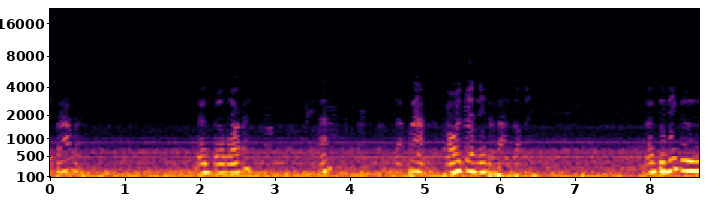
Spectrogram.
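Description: Cabin of a moving King Long coach bus: a steady low engine and road rumble with a faint steady hum, and a person talking in short stretches over it.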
